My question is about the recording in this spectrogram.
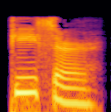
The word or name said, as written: piecer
